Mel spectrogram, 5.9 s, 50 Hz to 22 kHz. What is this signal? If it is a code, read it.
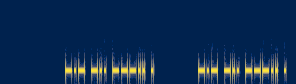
Morse code, heard as a keyed tone, about 27 wpm, 700 Hz. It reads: KD8E KD8E
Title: USA Call Signs - 4 Characters - Repeated 2x - 28wpm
